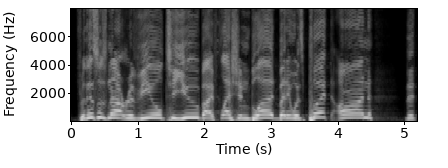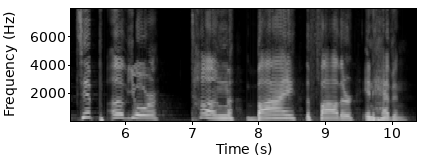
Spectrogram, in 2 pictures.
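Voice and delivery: high, loud, slowing declaration; emphatic proclamation. Retold or imitated. Jesus blessing Peter for his answer, emphatic proclamation. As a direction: proclaim it, stretching the phrases out slowly.

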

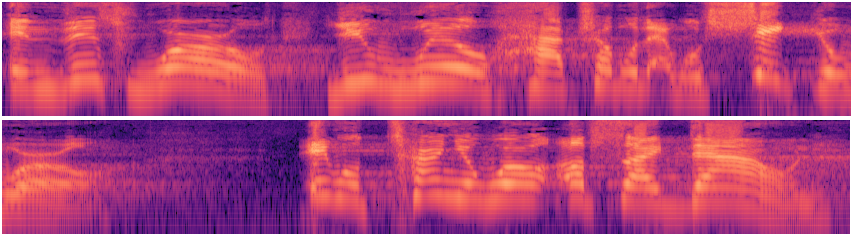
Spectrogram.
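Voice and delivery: slow, declaiming preacher voice, building; preaching Jesus' words. Acted. Pastor voicing Jesus to the congregation, slow solemn preaching. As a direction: proclaim the verse, drawn out. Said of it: "Jesus is saying".

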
